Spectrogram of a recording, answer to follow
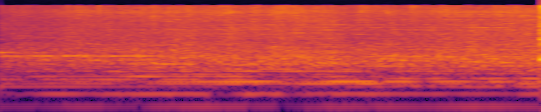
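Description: Sustained keyboard pad playing slow, held chords under prayer, with a congregation praying aloud in the background.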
